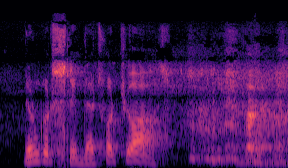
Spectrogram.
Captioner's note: laughter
